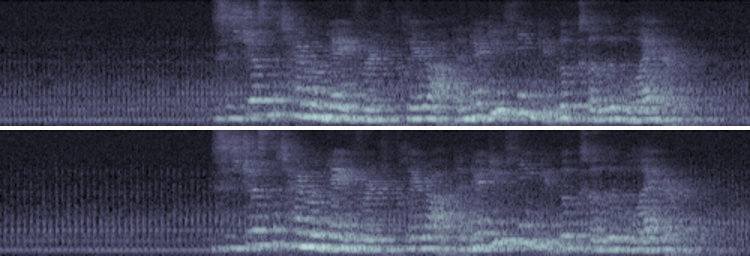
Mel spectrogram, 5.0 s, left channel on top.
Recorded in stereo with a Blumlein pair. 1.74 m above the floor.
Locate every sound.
1.4 s a woman speaking: 20° right, 1.4 m; by 4.6 s 70° left, 0.8 m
